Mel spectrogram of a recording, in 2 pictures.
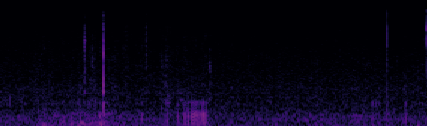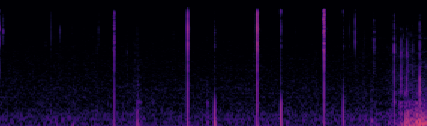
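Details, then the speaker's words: Spectravideo SVI Quickshot joystick metal dome switch pressed repeatedly: crisp sharp clicks about every half second in a quiet room; dome snapping cleanly and working, though these domes are known to split and fail. "you can hear it. Just hear it clicking there. And that's what they did with them."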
